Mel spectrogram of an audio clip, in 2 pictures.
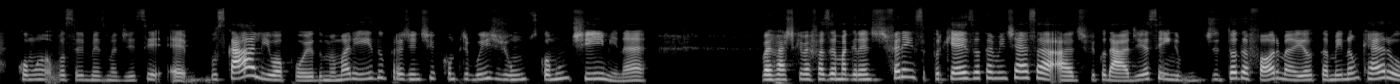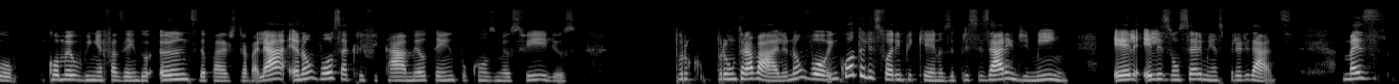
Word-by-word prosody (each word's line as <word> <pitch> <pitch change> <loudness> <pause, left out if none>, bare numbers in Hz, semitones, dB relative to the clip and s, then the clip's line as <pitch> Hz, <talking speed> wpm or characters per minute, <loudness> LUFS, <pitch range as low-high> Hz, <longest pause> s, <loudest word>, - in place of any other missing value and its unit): como 225 0 -5
você 210 -1 -8
mesma 200 -1 -9
disse, 195 +5 -7
é 175 - 0
buscar 230 - +5
ali 275 - -1
o - - +2
apoio 185 -3 -3
do 190 +1 -10
meu 190 -1 -5
marido 255 +6 -3
pra 255 -4 -4
gente 240 +3 -5
contribuir 250 -1 -6
juntos 230 -2 -6
como 230 +2 -2
um 295 - -6
time, 260 - +2
né. 180 +2 0 1.1
Vai 225 - +7
acho 230 0 +1
que 245 - -5
vai 240 - +1
fazer 245 0 +1
uma 245 0 +2
grande 230 0 0
diferença, 315 +7 0
porque 250 +2 -3
é 265 +1 +8
exatamente 285 0 -3
essa 300 -5 +5
a 195 0 +4
dificuldade. 190 -2 +1
E, 230 - 0
assim, 250 -2 -2 0.3
de 220 +2 -11
toda 280 +3 +2
forma, 225 0 +2
eu 205 +2 0
também 220 0 -3
não 255 +5 -3
quero 255 - +1 0.3
como 220 0 -1
eu 220 -1 0
vinha 200 0 -5
fazendo 185 -1 -5
antes 230 0 +1
de 180 - -5
eu - - -20
parar 175 -1 -5
de 170 - -16
trabalhar, 190 +9 +5
eu 210 - +3
não 275 +4 0
vou 265 +2 +2
sacrificar 185 -6 -2
meu 190 +2 -4
tempo 195 +1 -7
com 190 0 -11
os 180 -1 -12
meus 170 -1 -10
filhos 205 -2 -6 1.0
para 250 +1 -5
um - - -17 0.2
para 245 +1 -1
um 245 - -1
trabalho, 250 -9 +3
não 270 +8 -3
vou. 245 -6 +3
Enquanto 410 +11 -1
eles 315 -9 -1
forem 225 -2 -1
pequenos 195 -5 -6
e - - -9
precisarem 210 +6 +3
de 195 -4 -8
mim, 195 0 -3 0.4
ele 220 +3 +6
eles 230 +1 +3
vão 215 0 -5
ser 240 +3 -1
minhas 195 -4 -7
prioridades. 200 +2 -3 0.5
Mas 270 +3 +1
225 Hz, 180 wpm, -24 LUFS, 195-255 Hz, 1.1 s, é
